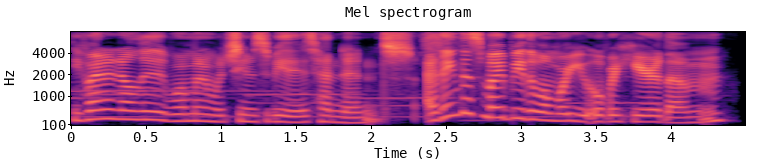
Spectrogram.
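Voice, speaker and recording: A woman's voice: mid-range voice, very animated, fast talker. A woman streamer giving casual live reaction commentary on a game, chatty and musing aloud. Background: game music.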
